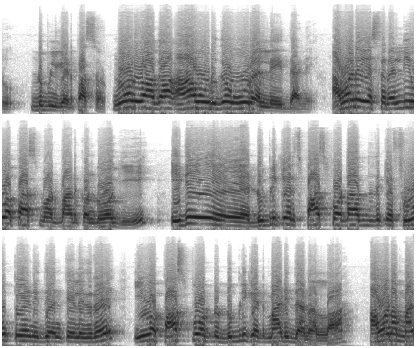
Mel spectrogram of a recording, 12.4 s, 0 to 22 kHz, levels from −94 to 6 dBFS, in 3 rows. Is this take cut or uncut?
cut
